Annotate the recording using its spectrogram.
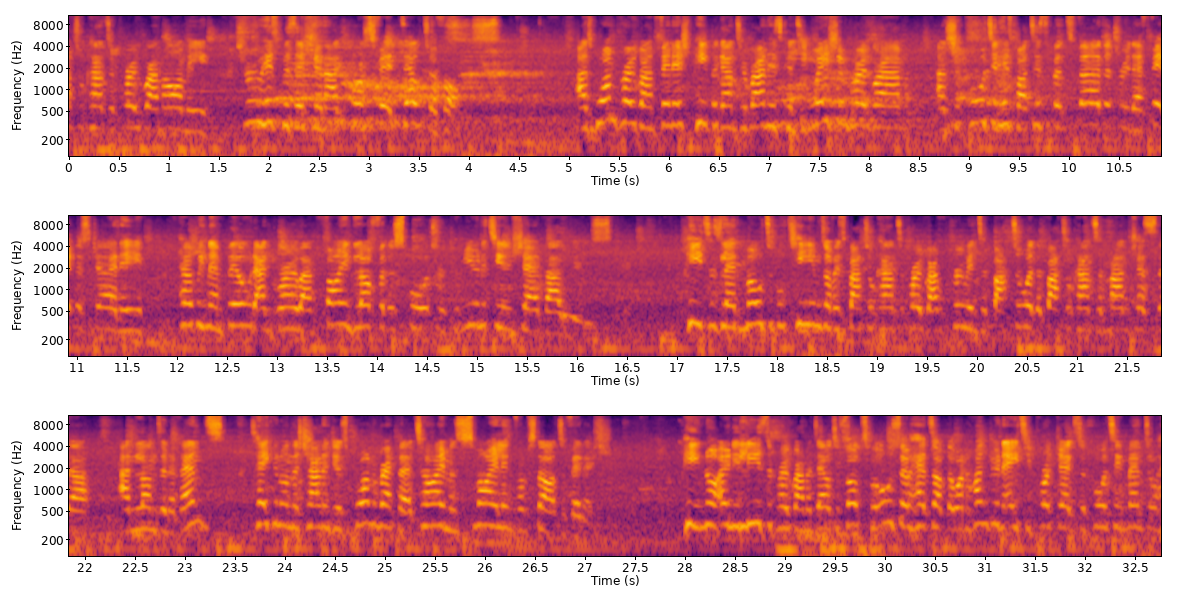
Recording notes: These were recorded live at the Battle Cancer fitness event in London so please excuse the less than perfect sound quality.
